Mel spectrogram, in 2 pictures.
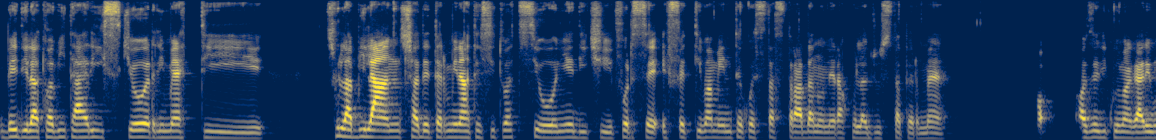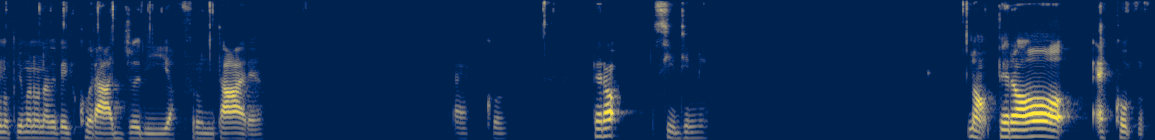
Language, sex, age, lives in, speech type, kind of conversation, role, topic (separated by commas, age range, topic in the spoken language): Italian, female, 30-34, Italy, conversation, unstructured, none, Credi che le persone possano davvero cambiare?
